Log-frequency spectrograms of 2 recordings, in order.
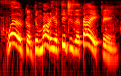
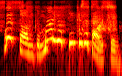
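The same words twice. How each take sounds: First: It imitates the other guy's Mario voice. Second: It imitates the familiar Mario voice.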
